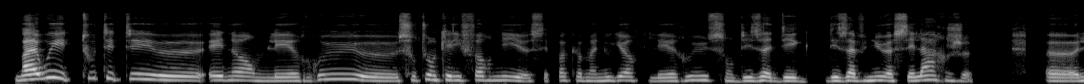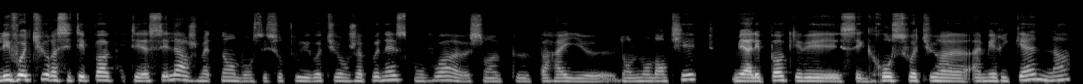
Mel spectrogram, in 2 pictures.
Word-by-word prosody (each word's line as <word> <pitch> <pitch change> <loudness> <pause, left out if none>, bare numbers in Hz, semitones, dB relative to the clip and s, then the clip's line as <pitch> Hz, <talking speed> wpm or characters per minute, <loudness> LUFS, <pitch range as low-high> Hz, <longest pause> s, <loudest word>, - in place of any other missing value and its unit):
Bah 225 +5 +10
oui! 295 -4 +3
Tout 290 0 -7
était, 245 -1 -2
heu, 195 -3 +4
énorme. 190 -4 0
Les 165 +1 -1
rues, 230 +8 -3
heu, 165 -4 +1
surtout 190 +6 -2
en 205 - 0
Californie, 190 -2 -1
heu, 145 - -7
c'est - - -10
pas 180 -1 -6
comme 170 -1 -7
à 160 - -5
New 170 +2 -2
York, 180 0 -4
les 155 +1 -4
rues 195 +5 -3
sont 165 -2 -6
des 160 +4 -2
a 180 - +4
des 160 +1 +1
g 140 - -11 0.2
des 165 +2 +1
avenues 175 +2 +1
assez 165 +1 +1
larges, 185 -6 -3 0.8
heu, 160 -1 +1
les 180 +6 +6
voitures 215 +1 +7
à - - +5
cette 180 0 -1
époque 185 +1 +3
étaient 170 0 -3
assez 170 +4 0
larges, 200 -6 0
maintenant 170 +1 -5
bon 150 -1 -8
c'est 150 - -9
surtout 160 +3 -7
les 160 -2 -1
voitures 160 +1 -5
japonaises 180 +6 -2
qu'on 160 -1 -11
voit, 185 +4 -4
heu, - - -8
elles 140 - -9
sont 150 0 -4
un 145 -1 -8
peu 145 -5 -10
pareil, 155 -2 -4
heu, 135 +9 -6
dans 155 -3 -7
le 150 - -6
monde 155 0 -5
entier. 215 +9 -1 0.4
Mais 165 - +4
à 155 - +8
l'époque, 190 +4 +3
il 165 - +1
y 160 - +3
avait 75 - -1
ces 150 - -1
grosses 170 +6 +2
voitures, 170 -1 +1
heu, 150 -2 0
américaines-là, 190 +7 0
170 Hz, 195 wpm, -24 LUFS, 160-195 Hz, 0.8 s, Bah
